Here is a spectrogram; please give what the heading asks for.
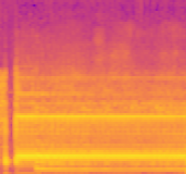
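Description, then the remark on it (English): A telephone ring on a call being connected to an operator comes over the line as a steady, buzzy electronic tone after a brief click, holding loud and unbroken for nearly two seconds with no one speaking. “Very few phones have that kind of ring, still.”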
